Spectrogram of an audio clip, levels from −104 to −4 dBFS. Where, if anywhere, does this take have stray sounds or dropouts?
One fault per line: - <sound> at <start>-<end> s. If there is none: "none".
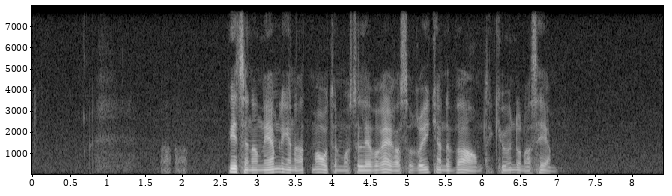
- laugh at 1.7-2.1 s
